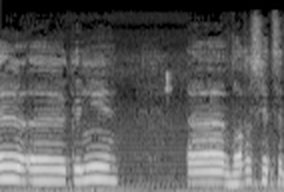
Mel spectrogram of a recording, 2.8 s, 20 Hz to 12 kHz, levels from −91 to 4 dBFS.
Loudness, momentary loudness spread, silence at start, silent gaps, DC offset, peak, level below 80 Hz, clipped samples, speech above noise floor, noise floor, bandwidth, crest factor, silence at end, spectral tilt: -18 LUFS; 15 LU; 0 s; none; 1%; -4 dBFS; -42 dBFS; under 0.1%; 21 dB; -38 dBFS; 10 kHz; 14 dB; 0 s; -6.5 dB/octave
